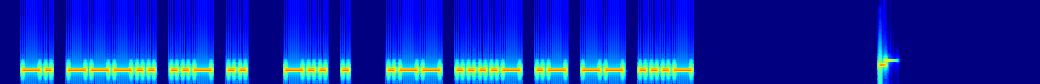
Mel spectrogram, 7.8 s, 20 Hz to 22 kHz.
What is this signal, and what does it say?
Morse code, heard as a keyed tone, about 28 wpm, 700 Hz. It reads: N8UI DE W4AMV
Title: USA Callsign DE Callsign 28wpm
